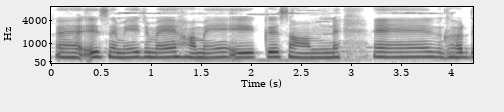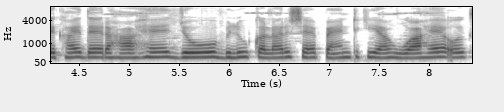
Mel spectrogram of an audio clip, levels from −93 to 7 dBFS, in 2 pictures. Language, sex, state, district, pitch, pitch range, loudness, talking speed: Hindi, female, Uttar Pradesh, Jalaun, 215 Hz, 210-225 Hz, -29 LUFS, 165 wpm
